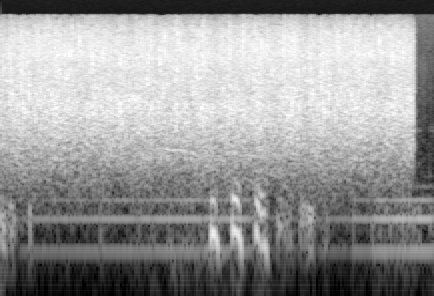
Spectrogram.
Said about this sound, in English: And, you know, it's a token of my appreciation. You know, give y'all a round of applause, you know.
